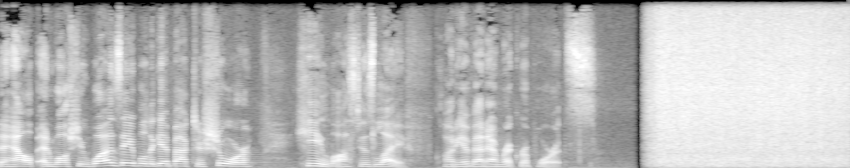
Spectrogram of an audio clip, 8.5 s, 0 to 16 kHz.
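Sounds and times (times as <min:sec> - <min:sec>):
speech: 0:00.0 - 0:06.0
waterfall rushing loudly: 0:06.5 - 0:08.4.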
